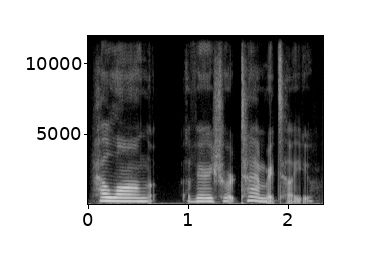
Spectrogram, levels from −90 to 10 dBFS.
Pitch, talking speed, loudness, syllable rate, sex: 235 Hz, 205 wpm, -16 LUFS, 5.8 syllables/s, female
